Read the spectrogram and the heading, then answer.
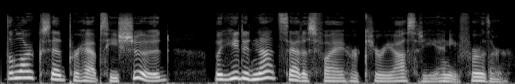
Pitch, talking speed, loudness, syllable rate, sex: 190 Hz, 175 wpm, -17 LUFS, 5.0 syllables/s, female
